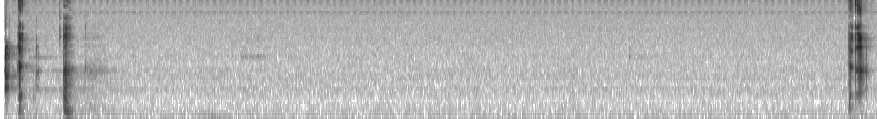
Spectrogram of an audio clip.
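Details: Several abrupt, sharp gulping sounds near the start and one more after a long quiet pause; hiccups.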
